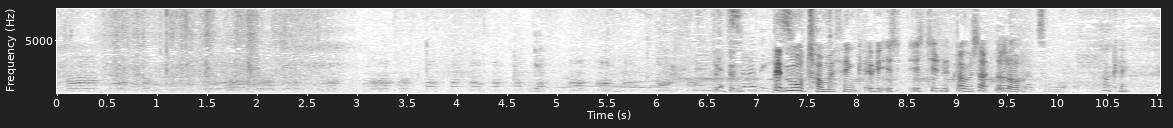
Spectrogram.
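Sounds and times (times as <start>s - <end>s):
bird clucking: 0.0s - 10.9s
dry twigs and paper rustling: 0.1s - 2.8s.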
